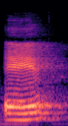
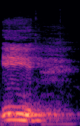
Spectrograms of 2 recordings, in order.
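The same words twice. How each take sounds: First: The vowel is open, with the mouth more open. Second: The vowel is closed, with the mouth less open. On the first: The speaker calls it wrong. "Esse som E não existe em espanhol" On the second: The speaker calls it right. "o som do E em espanhol é sempre fechado"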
